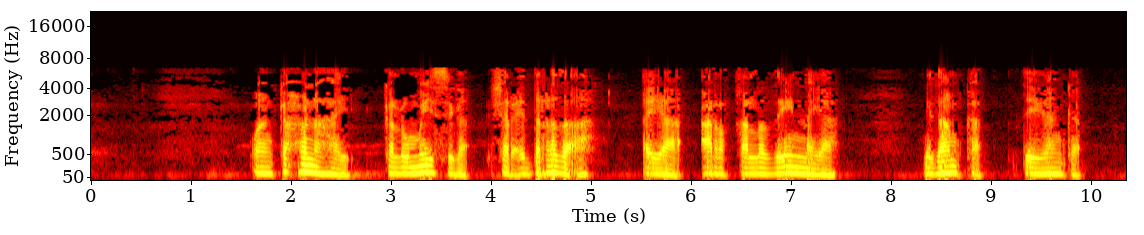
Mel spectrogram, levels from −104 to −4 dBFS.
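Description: Likely AAC compression at a low bitrate, around 24 kbps, strips the speech of everything above 6.3 kHz throughout, leaving it dull, smeared and audibly warbling.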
